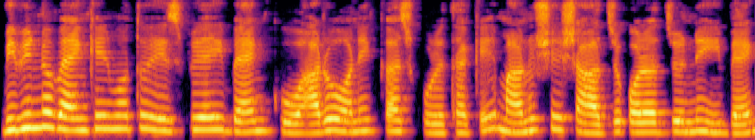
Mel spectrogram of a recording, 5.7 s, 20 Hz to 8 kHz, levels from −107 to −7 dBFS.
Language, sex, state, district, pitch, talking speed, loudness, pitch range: Bengali, female, West Bengal, North 24 Parganas, 230 Hz, 200 wpm, -16 LUFS, 205-260 Hz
